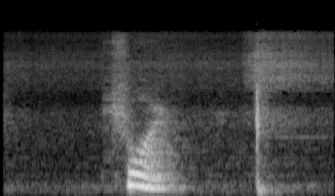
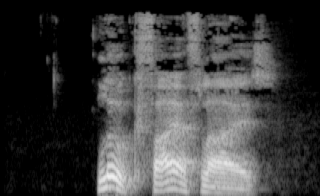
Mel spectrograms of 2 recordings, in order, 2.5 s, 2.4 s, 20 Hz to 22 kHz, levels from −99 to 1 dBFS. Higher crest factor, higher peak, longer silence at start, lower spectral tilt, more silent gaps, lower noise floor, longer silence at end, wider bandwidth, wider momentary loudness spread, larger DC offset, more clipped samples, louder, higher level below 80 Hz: about the same, 18 dB vs 14 dB; about the same, -4 dBFS vs -2 dBFS; about the same, 0.85 s vs 0.75 s; first, -6.5 dB/octave vs -4.5 dB/octave; neither; about the same, -58 dBFS vs -58 dBFS; about the same, 0.45 s vs 0.4 s; second, 11.5 kHz vs 17 kHz; first, 24 LU vs 10 LU; neither; neither; second, -20 LUFS vs -15 LUFS; second, -66 dBFS vs -56 dBFS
